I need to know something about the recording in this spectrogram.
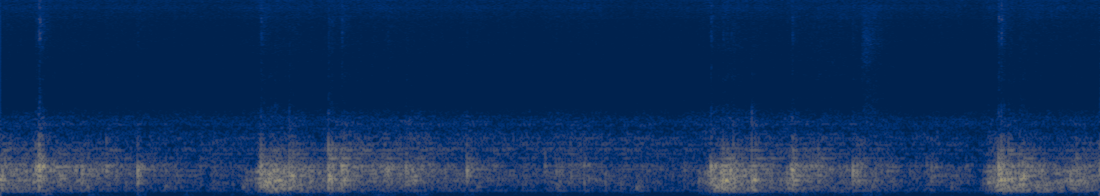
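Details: Crackles in a ventilated patient, chest auscultation.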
